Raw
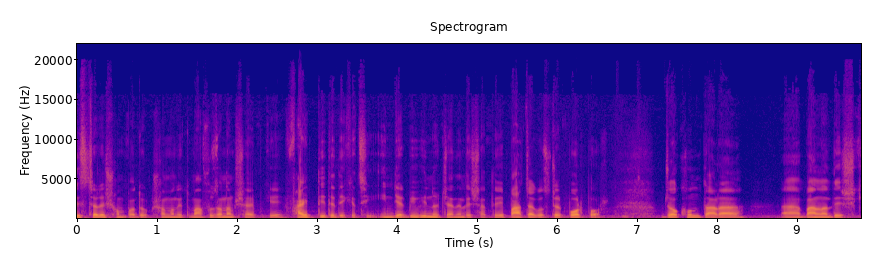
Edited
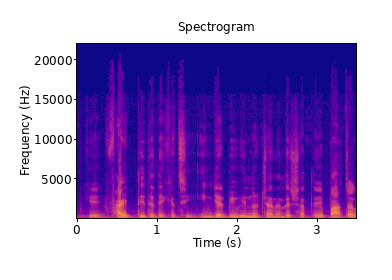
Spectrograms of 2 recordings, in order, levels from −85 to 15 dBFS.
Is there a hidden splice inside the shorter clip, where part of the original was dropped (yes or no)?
no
